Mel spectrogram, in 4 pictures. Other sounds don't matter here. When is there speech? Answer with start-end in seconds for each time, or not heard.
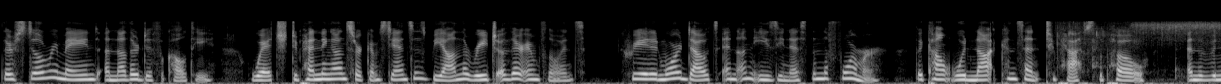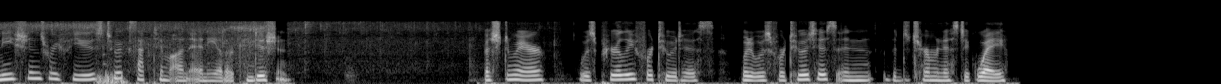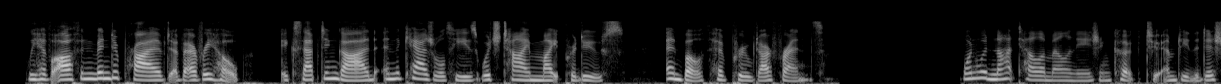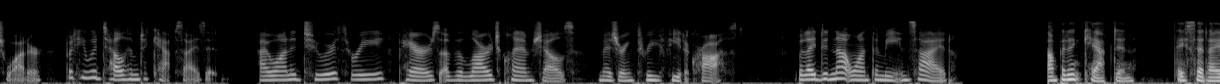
0.1-15.2, 16.9-22.4, 24.7-32.8, 34.0-46.2, 47.1-48.7.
